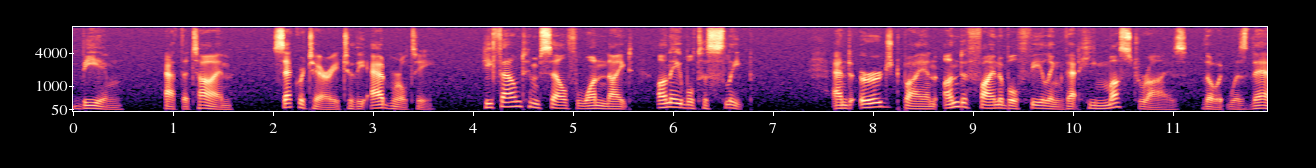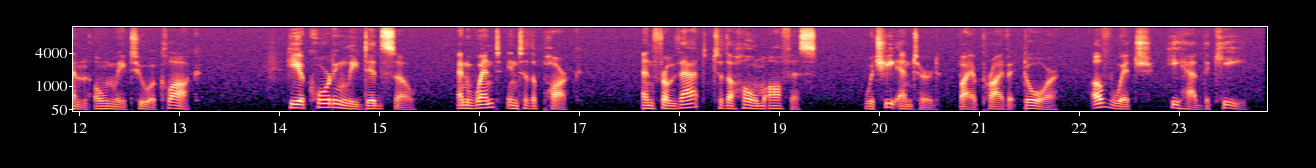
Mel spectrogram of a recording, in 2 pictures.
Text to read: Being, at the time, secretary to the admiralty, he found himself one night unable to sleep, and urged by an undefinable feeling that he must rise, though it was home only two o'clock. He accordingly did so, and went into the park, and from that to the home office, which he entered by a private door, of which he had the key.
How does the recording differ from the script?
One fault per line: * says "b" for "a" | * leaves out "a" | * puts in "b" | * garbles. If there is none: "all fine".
* says "then" for "home"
